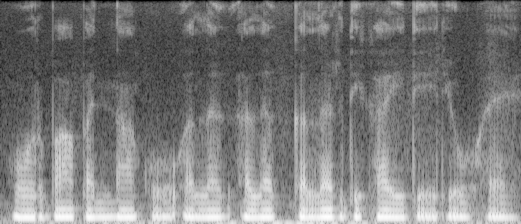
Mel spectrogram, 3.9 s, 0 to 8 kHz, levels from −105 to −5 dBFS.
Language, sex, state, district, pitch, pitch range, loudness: Marwari, male, Rajasthan, Nagaur, 95 Hz, 95-100 Hz, -14 LUFS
